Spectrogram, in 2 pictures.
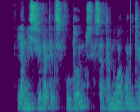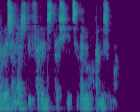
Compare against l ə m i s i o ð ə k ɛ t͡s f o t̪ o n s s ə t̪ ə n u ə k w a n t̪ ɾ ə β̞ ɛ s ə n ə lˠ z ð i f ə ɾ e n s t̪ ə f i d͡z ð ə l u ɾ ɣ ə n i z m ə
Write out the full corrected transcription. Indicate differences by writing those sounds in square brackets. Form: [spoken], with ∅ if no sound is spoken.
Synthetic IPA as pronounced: l ə m i s i o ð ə k ɛ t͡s f [u] t̪ o n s s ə t̪ ə n u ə k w a n t̪ ɾ ə β̞ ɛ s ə n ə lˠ z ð i f ə ɾ e n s t̪ ə [ʃ] i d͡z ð ə l u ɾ ɣ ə n i z m ə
